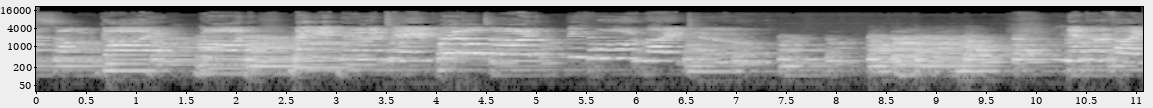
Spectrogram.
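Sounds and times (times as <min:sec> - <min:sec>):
woman singing with vibrato: 0:00.0 - 0:07.6, 0:10.0 - 0:11.0
instrumental accompaniment: 0:00.0 - 0:11.0.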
